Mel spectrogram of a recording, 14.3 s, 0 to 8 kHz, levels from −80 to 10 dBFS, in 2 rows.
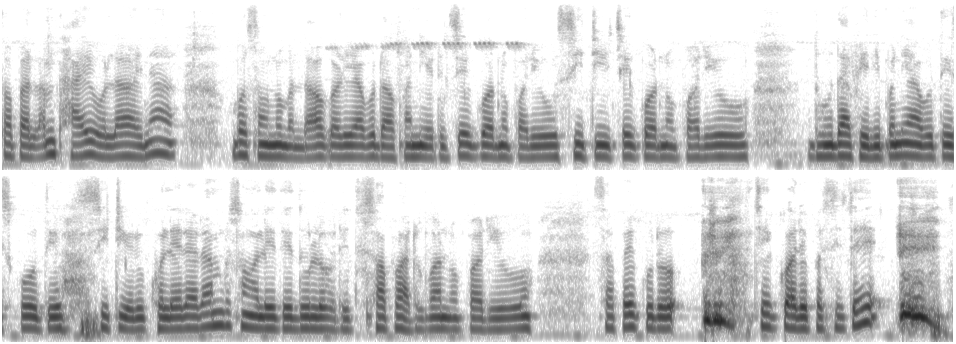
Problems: none marked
